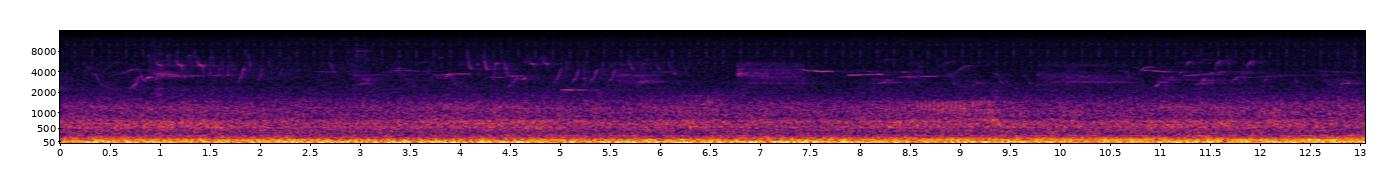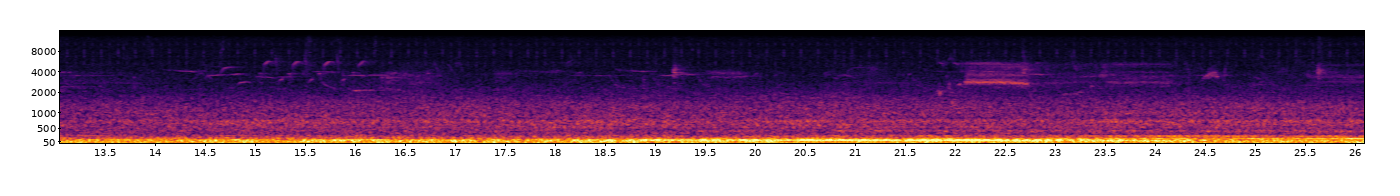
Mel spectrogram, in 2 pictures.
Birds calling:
American Goldfinch (Spinus tristis), Red-winged Blackbird (Agelaius phoeniceus), Common Grackle (Quiscalus quiscula), Black-capped Chickadee (Poecile atricapillus), Eastern Phoebe (Sayornis phoebe)

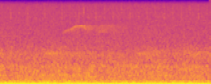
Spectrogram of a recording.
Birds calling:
Eastern Phoebe (Sayornis phoebe), American Crow (Corvus brachyrhynchos)

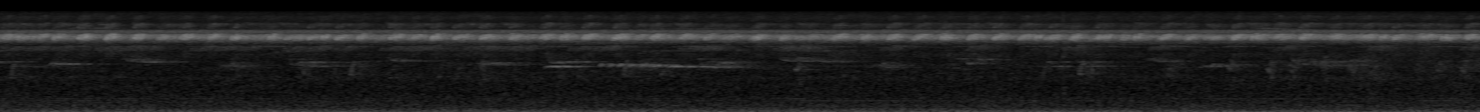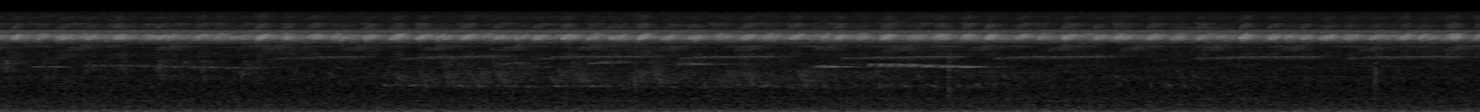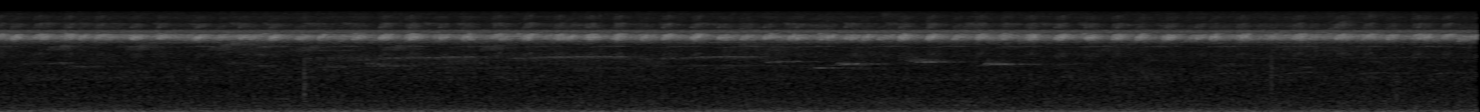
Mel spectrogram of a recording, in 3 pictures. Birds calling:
Hauxwell's Thrush (Turdus hauxwelli), Black-faced Antthrush (Formicarius analis), unidentified bird, Thrush-like Wren (Campylorhynchus turdinus), Pygmy Antwren (Myrmotherula brachyura), Russet-backed Oropendola (Psarocolius angustifrons)

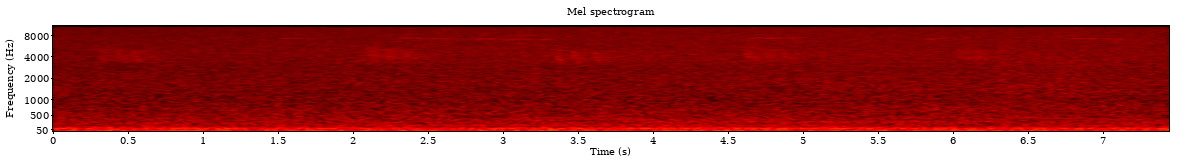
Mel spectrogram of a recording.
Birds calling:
American Goldfinch (Spinus tristis), Cedar Waxwing (Bombycilla cedrorum)

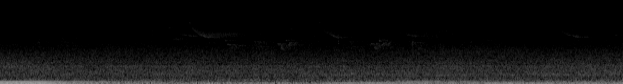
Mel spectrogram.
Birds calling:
American Robin (Turdus migratorius), Red-winged Blackbird (Agelaius phoeniceus)

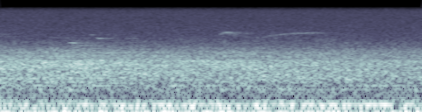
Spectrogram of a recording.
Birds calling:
Eastern Wood-Pewee (Contopus virens), Wood Thrush (Hylocichla mustelina)

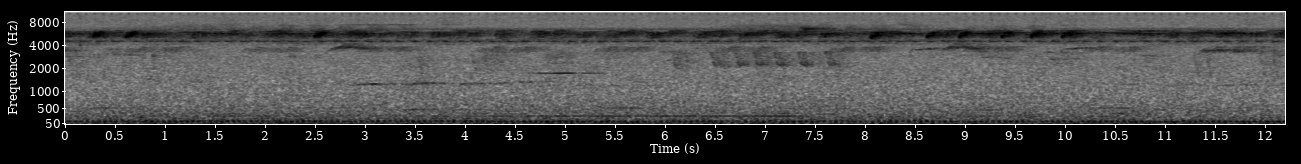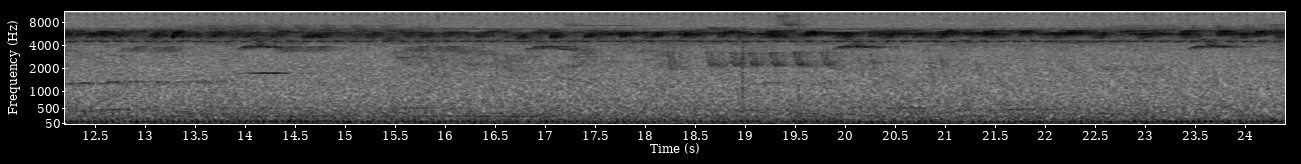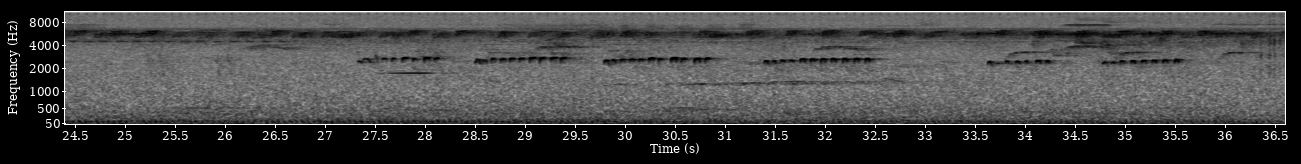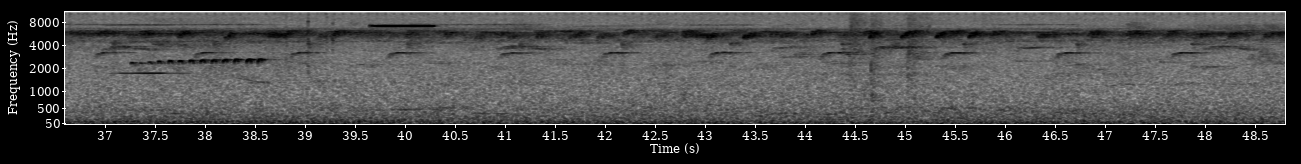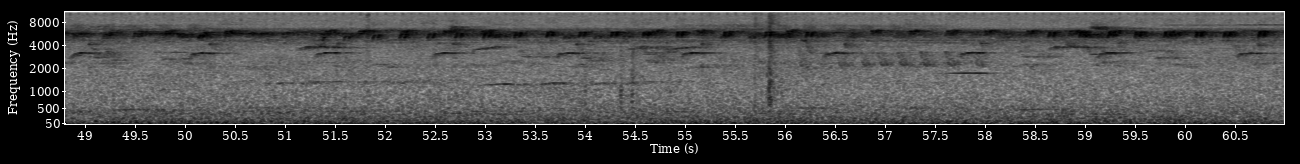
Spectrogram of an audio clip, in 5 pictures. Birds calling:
Bluish-fronted Jacamar (Galbula cyanescens), White-winged Becard (Pachyramphus polychopterus), Piratic Flycatcher (Legatus leucophaius), Thrush-like Wren (Campylorhynchus turdinus), Black-billed Thrush (Turdus ignobilis), unidentified bird, Undulated Tinamou (Crypturellus undulatus), Blue-headed Parrot (Pionus menstruus), Cinereous Tinamou (Crypturellus cinereus)

